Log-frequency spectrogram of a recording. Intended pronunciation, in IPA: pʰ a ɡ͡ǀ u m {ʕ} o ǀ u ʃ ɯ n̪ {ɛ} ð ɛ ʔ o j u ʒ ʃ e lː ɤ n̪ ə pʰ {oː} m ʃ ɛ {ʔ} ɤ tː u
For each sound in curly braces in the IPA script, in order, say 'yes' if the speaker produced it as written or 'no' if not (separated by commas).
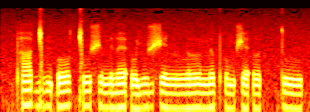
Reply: no, no, no, yes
